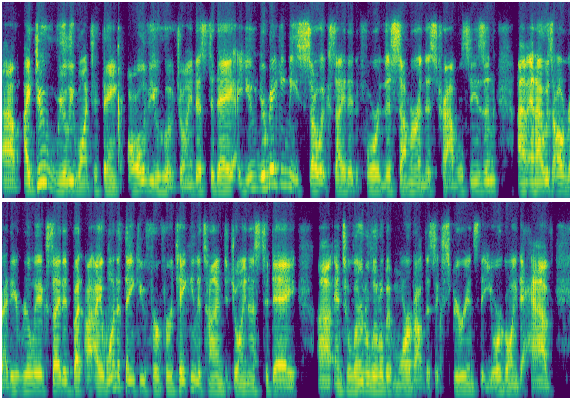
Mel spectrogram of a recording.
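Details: Adult speaker; normal voice.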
